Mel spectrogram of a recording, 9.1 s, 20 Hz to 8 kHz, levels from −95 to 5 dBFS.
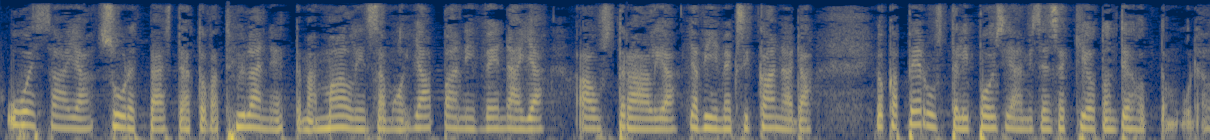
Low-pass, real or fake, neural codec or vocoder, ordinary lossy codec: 7.2 kHz; real; none; AAC, 48 kbps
